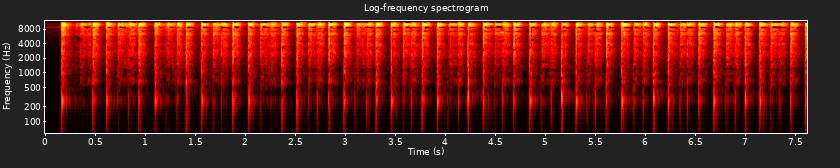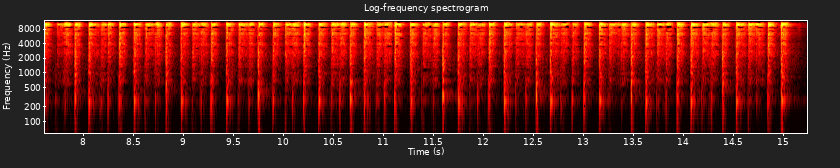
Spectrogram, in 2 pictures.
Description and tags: Playing a samba rhythm on different brazilian hand drums, so-called “pandeiros”, in my living room. Marantz PMD 571, Vivanco EM35.
brazil, drum, groove, loop, loopable, pandeiro, pattern, percussion, rhythm, samba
